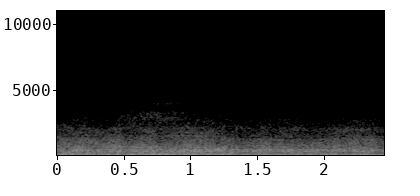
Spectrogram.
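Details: 1998 Volvo diesel truck after a custom homemade turbo exhaust elbow replaced a leaking pipe (owner first suspected the manifold): steady, even low rumble with no puffing or ticking. Normal running, leak fixed.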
